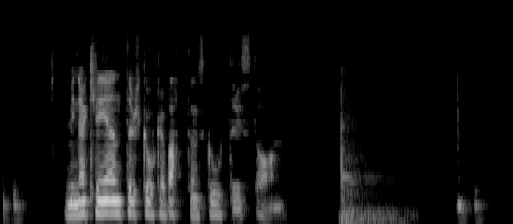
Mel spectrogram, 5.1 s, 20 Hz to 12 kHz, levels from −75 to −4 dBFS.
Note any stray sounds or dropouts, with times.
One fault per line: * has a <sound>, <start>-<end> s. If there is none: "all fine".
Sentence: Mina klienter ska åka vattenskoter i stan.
* has a thud, 3.4-4.2 s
